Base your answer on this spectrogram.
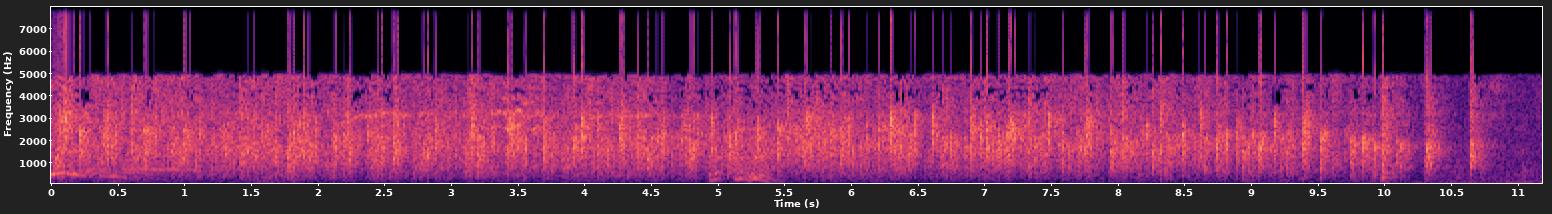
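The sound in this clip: Applause welcoming a speaker to the front at a recovery group meeting: dense, sustained clapping from many hands that holds steady, then thins to a few last scattered claps at the end.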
